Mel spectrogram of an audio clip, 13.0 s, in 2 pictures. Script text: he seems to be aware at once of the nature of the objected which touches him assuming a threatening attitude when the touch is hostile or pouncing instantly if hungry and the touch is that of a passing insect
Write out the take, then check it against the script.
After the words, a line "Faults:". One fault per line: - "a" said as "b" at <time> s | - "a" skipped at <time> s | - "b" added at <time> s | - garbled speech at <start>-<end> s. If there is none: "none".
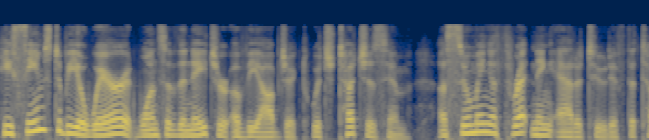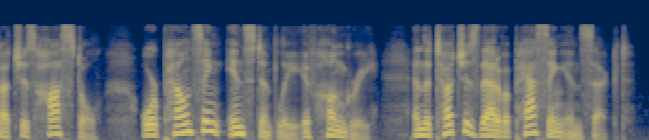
he seems to be aware at once of the nature of the object which touches him assuming a threatening attitude if the touch is hostile or pouncing instantly if hungry and the touch is that of a passing insect
Faults:
- "objected" said as "object" at 2.6 s
- "when" said as "if" at 6.1 s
